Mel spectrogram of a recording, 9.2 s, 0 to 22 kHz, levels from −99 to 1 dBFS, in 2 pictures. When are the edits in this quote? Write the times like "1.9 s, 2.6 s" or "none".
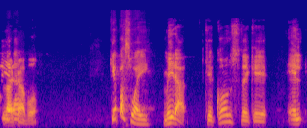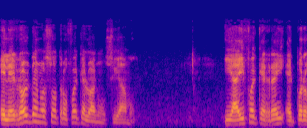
2.3 s, 4.1 s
